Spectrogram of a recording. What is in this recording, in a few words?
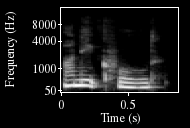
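"unequalled", British English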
